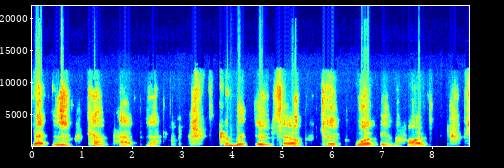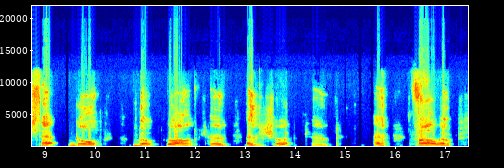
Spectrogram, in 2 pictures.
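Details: Adult man with cerebral palsy; dysarthric speech.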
